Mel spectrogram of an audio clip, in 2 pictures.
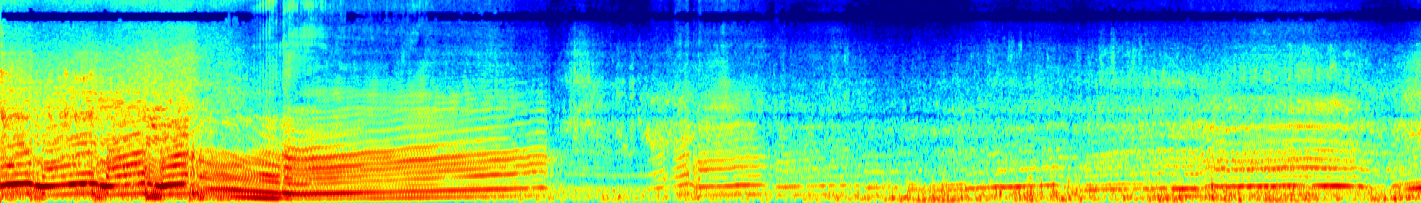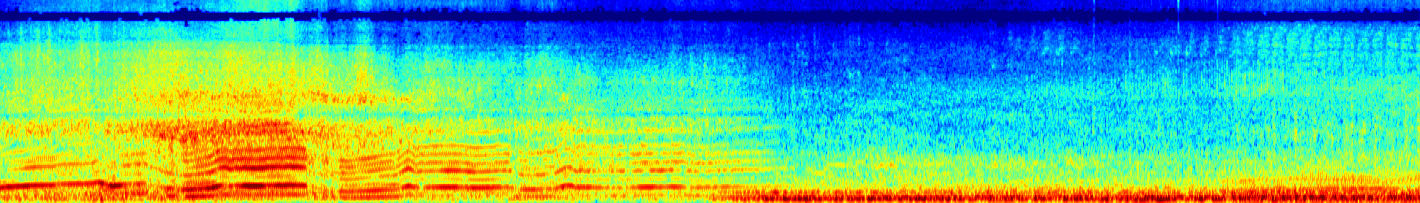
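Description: A drift car's engine revving up and down over and over as it slides, with tyre squeal. About two-thirds of the way through this gives way to a steady low engine rumble close by.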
